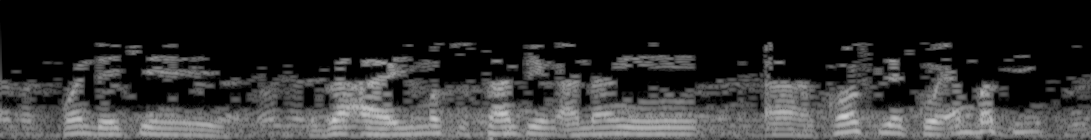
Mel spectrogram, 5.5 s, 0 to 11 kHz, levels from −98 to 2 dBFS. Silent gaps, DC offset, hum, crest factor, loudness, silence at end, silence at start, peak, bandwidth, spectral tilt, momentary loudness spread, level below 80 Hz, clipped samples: none; under 0.1%; none; 18 dB; -32 LUFS; 0 s; 0 s; -14 dBFS; 4 kHz; -11 dB/octave; 11 LU; -64 dBFS; under 0.1%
